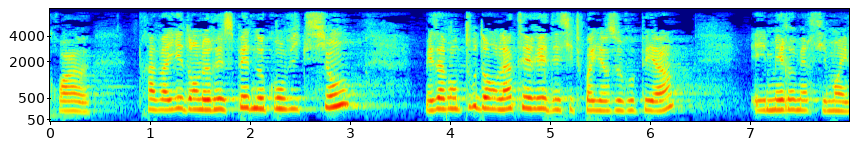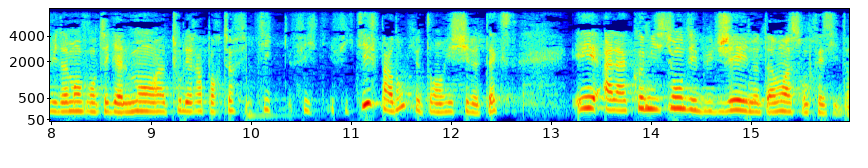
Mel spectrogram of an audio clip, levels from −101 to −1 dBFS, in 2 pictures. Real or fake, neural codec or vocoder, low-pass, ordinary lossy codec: real; none; 7.2 kHz; none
